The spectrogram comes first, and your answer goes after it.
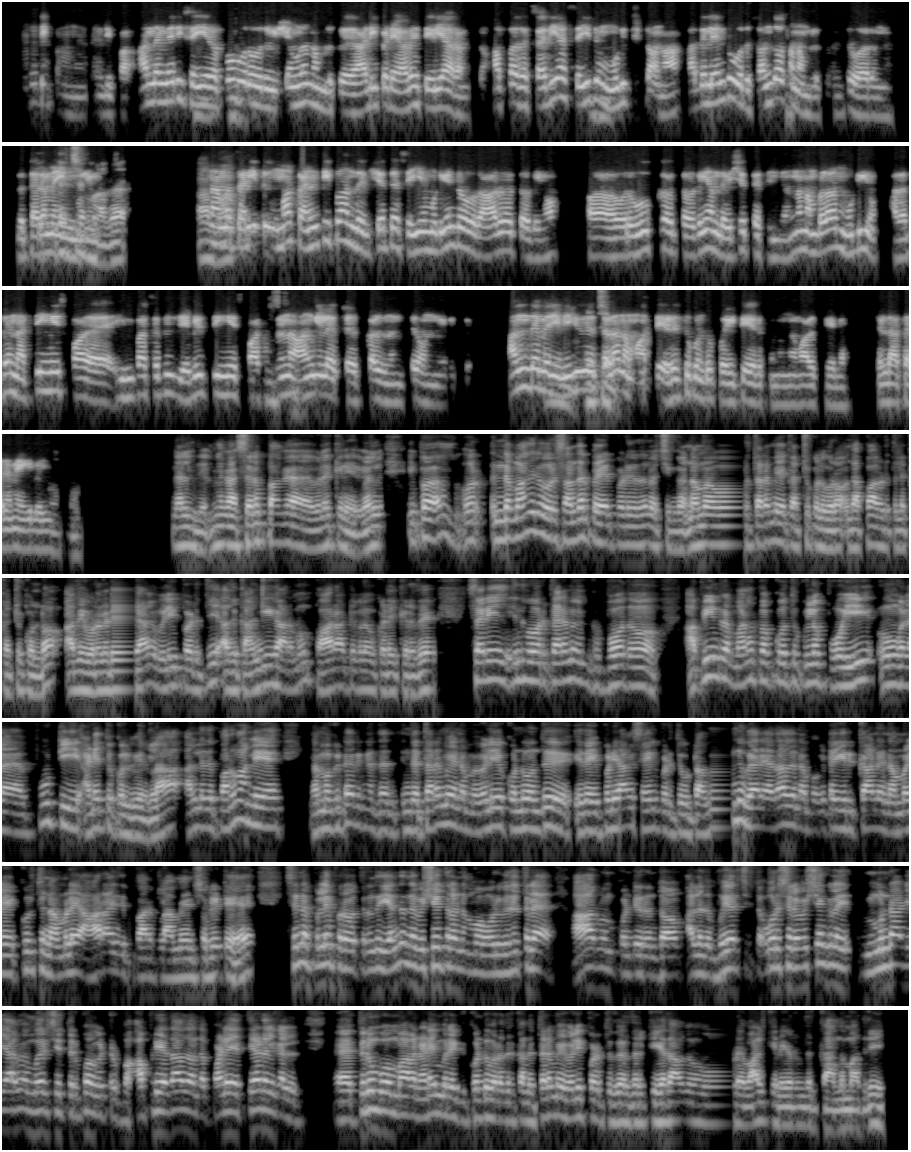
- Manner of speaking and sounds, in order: throat clearing; "மாரி" said as "மேரி"; other background noise; mechanical hum; "தனித்துவமா" said as "தனித்துயமா"; other noise; in English: "நத்திங் ஸ் பா இம் பாசிபில் எவ்ரி திங் ஸ் பாசிபிள்ன்னு"; unintelligible speech; unintelligible speech; distorted speech; static
- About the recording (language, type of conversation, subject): Tamil, podcast, புதிய திறமை ஒன்றை கற்றுக்கொள்ளத் தொடங்கும்போது நீங்கள் எப்படித் தொடங்குகிறீர்கள்?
